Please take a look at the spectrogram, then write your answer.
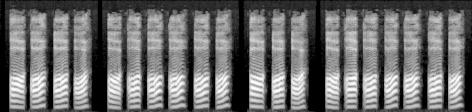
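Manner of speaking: low rumbling beast growl in repeated bursts; creature growl. A narrator's reading. One-eyed dog beasts closing in on the party, low menacing growl. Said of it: "Com aquele rosnado arrepiante".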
